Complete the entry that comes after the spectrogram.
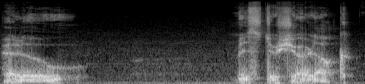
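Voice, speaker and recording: A slow, gravel-throated puppet doctor for a comic puppet show. The character is pompous and bumbling, bragging in a rasping, rock-bottom register. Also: extremely low pitch, level tone, heavily acted. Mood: self-important. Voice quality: very raspy, gravelly, husky. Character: slipper puppet Doctor Holmes, boastful, bumbling foot-doctor detective.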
